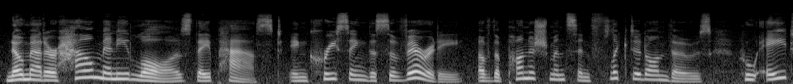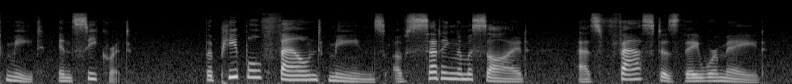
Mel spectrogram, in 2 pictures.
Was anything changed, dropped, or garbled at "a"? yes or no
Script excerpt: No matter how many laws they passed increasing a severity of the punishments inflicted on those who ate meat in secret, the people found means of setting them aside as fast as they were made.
yes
